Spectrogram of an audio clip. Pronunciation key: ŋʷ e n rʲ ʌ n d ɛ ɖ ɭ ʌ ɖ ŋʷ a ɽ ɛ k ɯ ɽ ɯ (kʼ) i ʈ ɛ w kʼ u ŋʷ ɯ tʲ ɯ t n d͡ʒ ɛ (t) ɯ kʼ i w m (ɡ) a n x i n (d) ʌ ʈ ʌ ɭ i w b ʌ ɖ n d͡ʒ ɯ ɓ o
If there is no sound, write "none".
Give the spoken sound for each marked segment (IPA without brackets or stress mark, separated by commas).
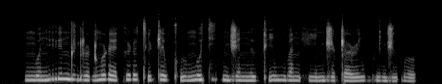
tʼ, n, b, d͡ʒ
